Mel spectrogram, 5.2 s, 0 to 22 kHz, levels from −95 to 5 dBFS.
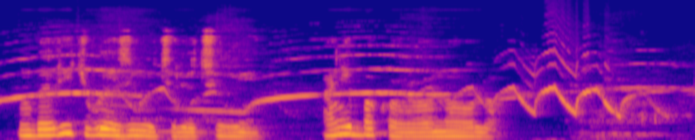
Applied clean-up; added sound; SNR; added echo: classical method log-MMSE.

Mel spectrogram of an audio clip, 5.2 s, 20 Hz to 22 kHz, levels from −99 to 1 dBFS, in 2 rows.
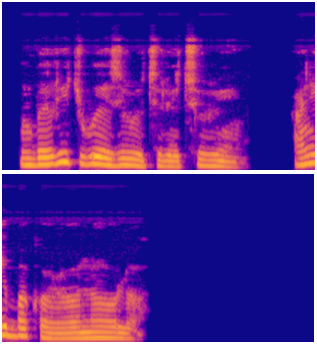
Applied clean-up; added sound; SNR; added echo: none; none; none; none.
